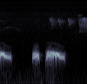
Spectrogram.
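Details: Wild-caught spotted doves in Vietnam, praised for good voice in the fast 'thúc gù' cooing style. Three low, hollow coo notes: a long gliding note, a short pause, then a short and a long note together, in silence.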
